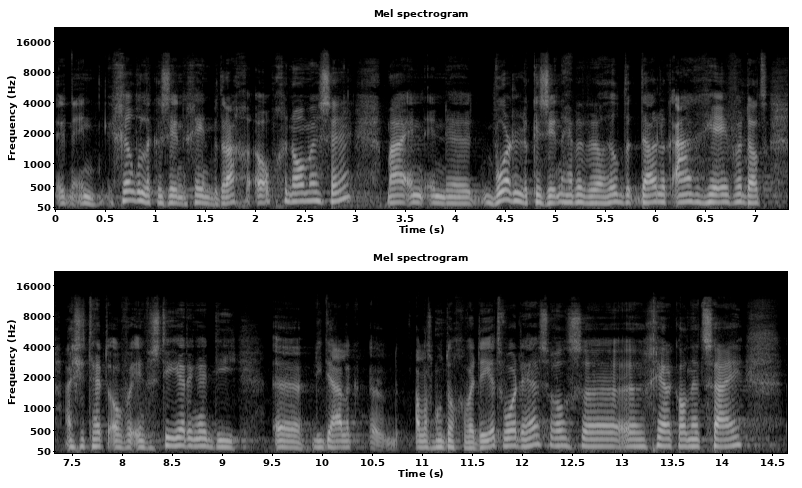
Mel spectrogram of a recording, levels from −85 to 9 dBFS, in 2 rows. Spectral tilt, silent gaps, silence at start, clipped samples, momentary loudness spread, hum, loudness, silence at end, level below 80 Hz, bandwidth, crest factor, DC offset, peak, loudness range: -6 dB/octave; none; 0 s; under 0.1%; 6 LU; none; -27 LUFS; 0.1 s; -62 dBFS; 13 kHz; 20 dB; under 0.1%; -8 dBFS; 3 LU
